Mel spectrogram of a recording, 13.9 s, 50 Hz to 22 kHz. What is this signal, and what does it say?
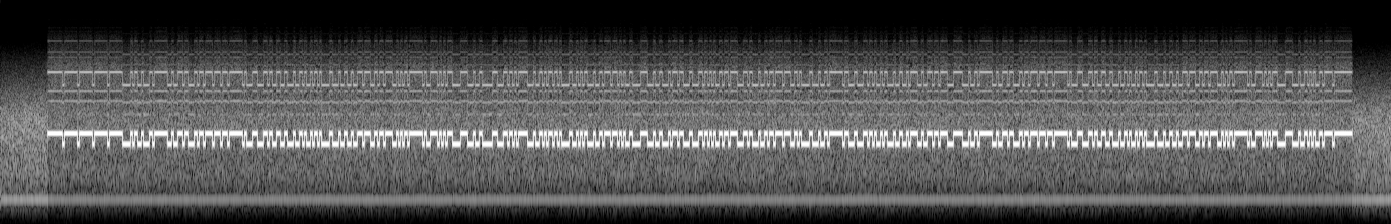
RTTY (50 baud, 450 Hz shift), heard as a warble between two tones, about 2050 Hz centre, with radio static and a steady whistle near 400 Hz. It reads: LA1ZNI DE LU4BYO TNX FER QSO HANS, 73 AND GL. LA1ZNI DE LU4BYO SK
